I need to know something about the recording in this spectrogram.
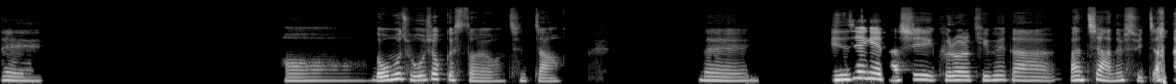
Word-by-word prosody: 네. 170 -3 -3 2.4
어. 170 0 -7
너무 195 +8 +4
좋으셨겠어요, 200 -8 -2
진짜. 155 -2 -7 1.4
네. 175 -3 -2 0.8
인생에 245 +5 +6
다시 195 +4 +2
그럴 195 -1 +2
기회가 190 -4 -3
많지 200 +3 +4
않을 180 0 +1
수 170 - -4
있잖아요. 170 +4 +2
185 Hz, 165 characters per minute, -19 LUFS, 170-205 Hz, 2.4 s, 인생에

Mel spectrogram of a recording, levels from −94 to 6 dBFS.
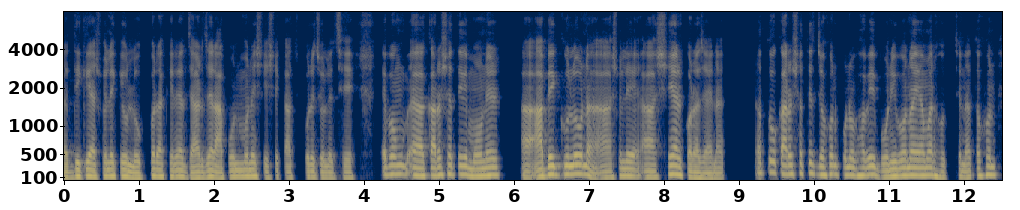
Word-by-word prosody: দিকে 120 +1 +2
আসলে 120 +2 0
কেউ 120 -1 +2
লক্ষ্য 95 +3 -3
রাখে 115 0 -1
না। - - +2
যার, 100 0 +1
যার 115 -2 +3
আপন 115 +4 -2
মনে 120 0 +3
সে, 105 - -6
সে 115 - -7
কাজ 100 -1 -4 0.2
করে 110 -1 -1
চলেছে। 100 -1 -4 0.5
এবং 155 +2 +1 0.3
আ - - +4 0.2
কারো 135 +2 +3
সাথে 155 -1 -1 0.2
মনের 130 +3 +3 0.4
আ - - 0 0.2
আবেগগুলোও 155 +5 +3
না - - +2 0.3
আসলে 125 +5 -1 0.2
আ - - +1 0.2
শেয়ার 155 -1 +3
করা 100 -3 +1
যায় 90 0 -2
না। - - -3 0.5
আ - - -2
তো 195 - -3
কারো 160 0 +3
সাথে 175 0 -5
যখন 150 +2 +1
কোনভাবেই 140 +1 +1
বনিবনায় 130 +4 +3
আমার 135 0 +2
হচ্ছে 105 +3 -9
না, 110 - -1
তখন 135 +3 0
125 Hz, 190 wpm, -23 LUFS, 110-145 Hz, 0.5 s, আ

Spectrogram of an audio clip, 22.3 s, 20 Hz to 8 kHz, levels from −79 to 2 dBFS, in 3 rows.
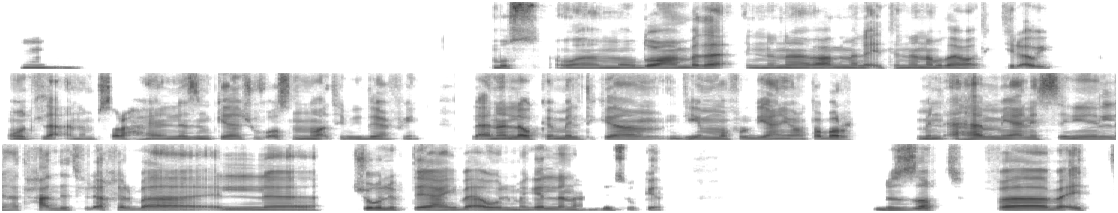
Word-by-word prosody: إمم، 115 - -5
امم. 110 -1 -10 2.7
بُصّ، - - +6
هو 115 - -3
الموضوع 110 +5 +2
بدأ 135 +4 +2
إن 115 -1 -7
أنا 125 +1 -1
بعد 120 +1 +3
ما 125 -1 -3
لقيت 120 - -4
إن 120 - -5
أنا 130 +1 0
باضيّع 125 +1 +1
وقت 135 - -3
كتير - - -5
أوي، - - -2 0.4
قُلت - - -4
لأ - - 0
أنا 105 -1 -9
بصراحة 105 +1 -1
يعني 115 0 -4
لازم 125 +1 -1
كده 130 +1 0
اشوف 135 +1 -6
أصلًا 135 -3 -1
وقتي 135 -2 -2
بيضِيع 115 +2 -3
فين، 120 - -12 0.3
لأن 110 - +1
أنا 120 +3 +3
لو 145 -1 +6
كمّلت 145 +2 -5
كده، 165 +3 0
دي 235 -6 -5
المفروض 140 +1 -5
يعني 130 -4 +2
يُعتبر 135 +6 +1 0.4
من 115 0 -5
أهم 145 +4 +2
يعني 150 +2 +2
السنين 150 +3 +2
اللي 165 0 -3
هتحدد 160 +1 -1
في 165 - -8
الآخر - - -2
بقى - - +1 1.0
الشُغل 145 -4 +1
بتاعي 125 0 +3
بقى 120 - +2
والمجال 115 +2 -2
اللي 125 0 0
أنا 125 -1 -2
هادْرِسه 120 +1 -4
وكده. - - -7 1.4
بالضبط، 160 +8 0
فبقيت 135 +1 +5
130 Hz, 155 wpm, -25 LUFS, 120-145 Hz, 2.7 s, بُصّ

